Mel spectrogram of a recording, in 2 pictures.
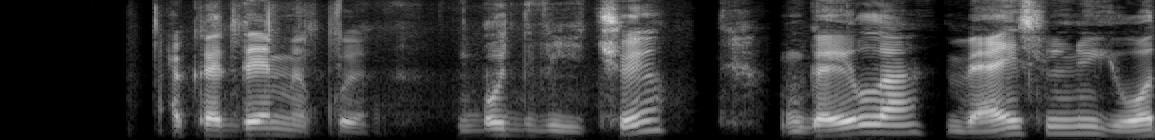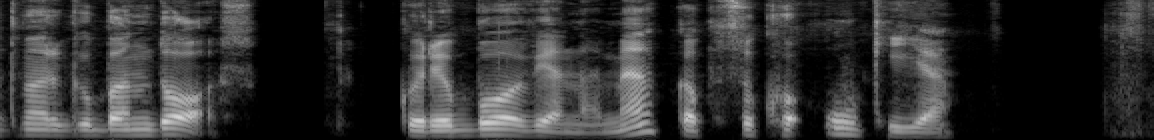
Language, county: Lithuanian, Kaunas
